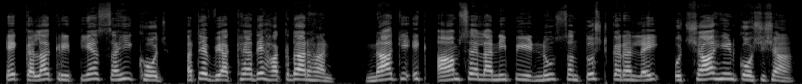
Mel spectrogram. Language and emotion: Punjabi, angry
